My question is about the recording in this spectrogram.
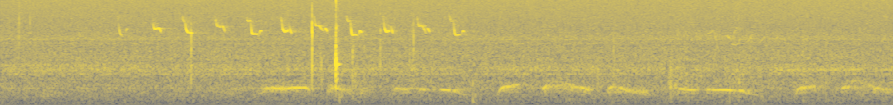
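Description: Background birds: a small bird gives a quick run of short, high, falling chirps, and a pigeon coos in a low, wavering series that carries on to the end. A single sharp click sounds about three and a half seconds in.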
